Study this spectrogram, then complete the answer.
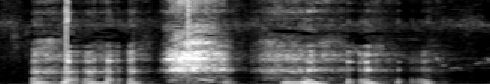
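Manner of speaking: short soft laugh of joy; happy laugh. Acted. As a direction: laugh gently with your brother. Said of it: "दोनों खुशी से हंसने लगते हैं।". (खुशी की हल्की हँसी)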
